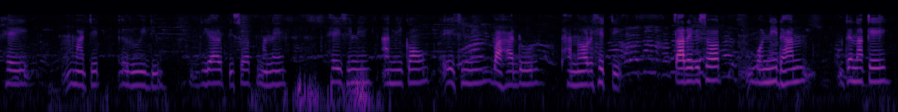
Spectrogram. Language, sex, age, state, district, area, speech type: Assamese, female, 45-60, Assam, Darrang, rural, spontaneous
